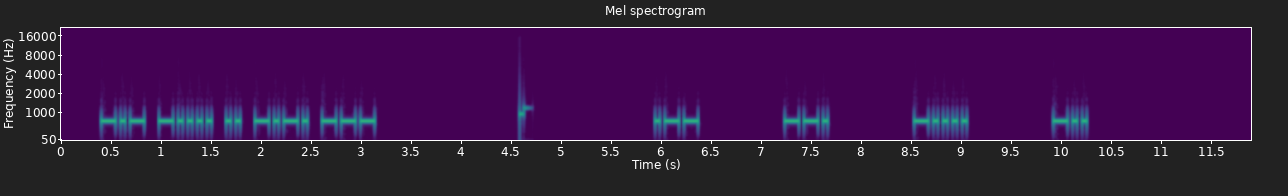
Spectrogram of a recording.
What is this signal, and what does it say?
Morse code, heard as a keyed tone, about 25 wpm, spaced as for 14 wpm, 700 Hz. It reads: K6ICO WG6D
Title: USA Call Signs - 6x Character Spacing - 25wpm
